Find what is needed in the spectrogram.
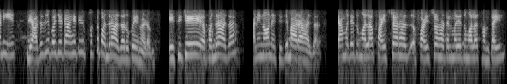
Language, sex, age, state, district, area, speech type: Marathi, female, 30-45, Maharashtra, Jalna, urban, conversation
